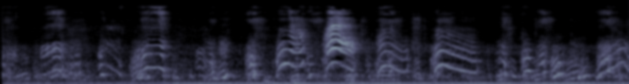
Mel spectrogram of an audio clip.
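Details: A litter of five-day-old Clumber Spaniel puppies, several voices overlapping in thin, high whines and squeaks that arch up then fall, coming about twice a second in an irregular chorus, with a faint low hum underneath.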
